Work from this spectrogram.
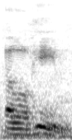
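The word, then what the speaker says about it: אלוהים: I think that problem kind of fixes itself once you like super accentuate the last syllable. Yep. You just rush right. When you put the emphasis on the last syllable, you can't help but say it quickly, and you skirt right by that vowel.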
